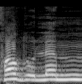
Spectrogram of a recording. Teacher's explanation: ضاد کو اچھے سے پور پڑھنا ہے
